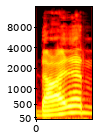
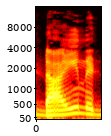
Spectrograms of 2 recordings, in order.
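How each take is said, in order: First: It is said as two syllables, daa-yan. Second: It is said as one syllable, dyne. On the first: The speaker calls it wrong. "डायन नहीं है देवी जी" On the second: The speaker calls it right. "डाइन है"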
